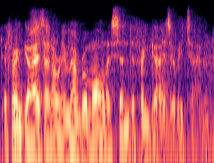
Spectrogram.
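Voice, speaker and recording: An actor playing a shifty, wheedling small-time crook who talks in slangy, hesitant bursts in a 1950s radio drama. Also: male voice, on the low side, natural voice. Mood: evasive. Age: 30s. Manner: slangy, hesitant, fast-talking. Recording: noisy, muffled old radio recording.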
